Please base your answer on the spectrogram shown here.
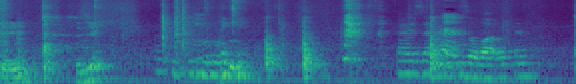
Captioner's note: laughter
